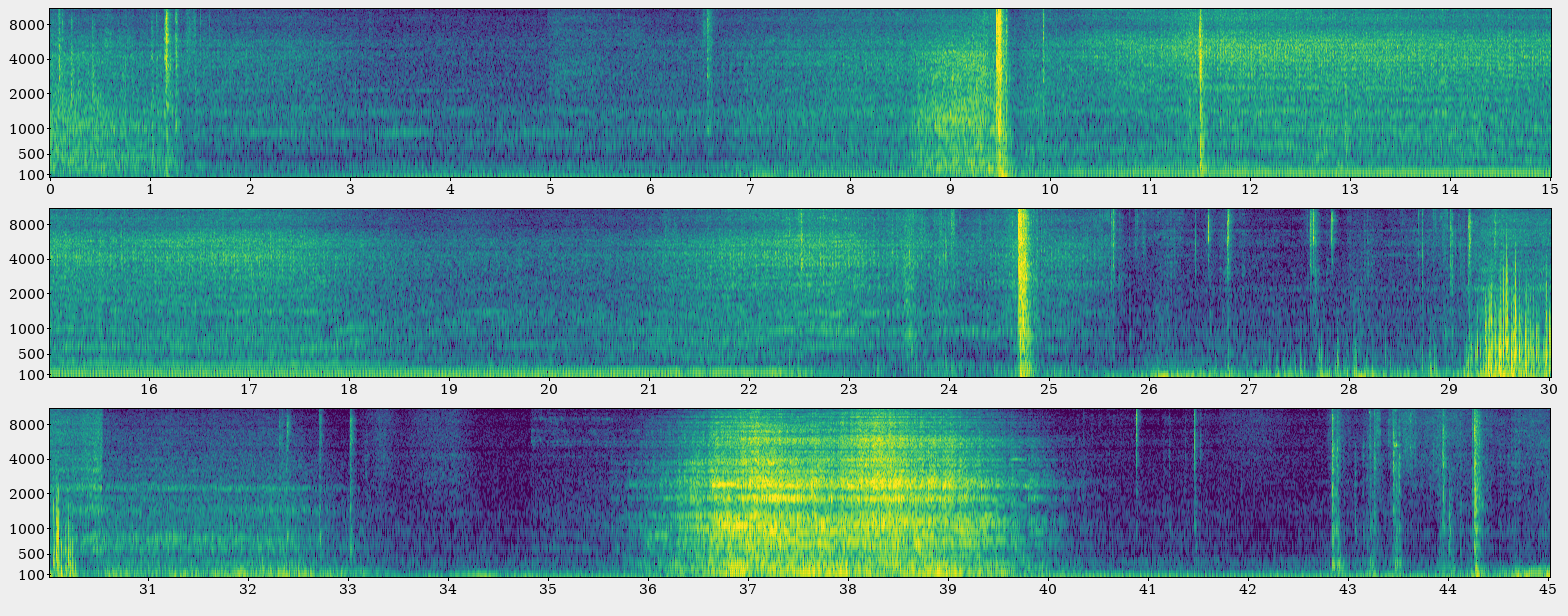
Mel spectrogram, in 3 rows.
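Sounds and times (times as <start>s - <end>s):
van engine idling: 0.0s - 8.7s.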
